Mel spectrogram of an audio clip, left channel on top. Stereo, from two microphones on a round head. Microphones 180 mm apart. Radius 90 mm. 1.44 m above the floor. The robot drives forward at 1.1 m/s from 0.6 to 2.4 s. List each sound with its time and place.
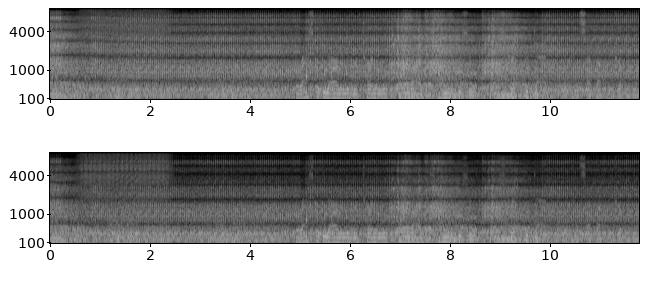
0.0 s an engine running: 65° left (ahead or behind); by 11.8 s 80° left
4.9 s a man speaking: 60° left (ahead or behind)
